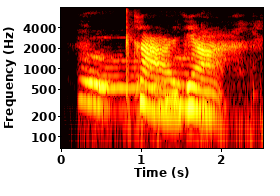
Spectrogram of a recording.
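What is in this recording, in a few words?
"tai4yang2", Mandarin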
